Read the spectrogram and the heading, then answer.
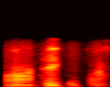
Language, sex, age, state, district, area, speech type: Hindi, male, 18-30, Rajasthan, Nagaur, rural, conversation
